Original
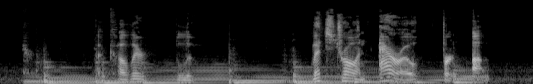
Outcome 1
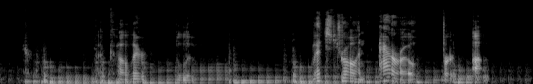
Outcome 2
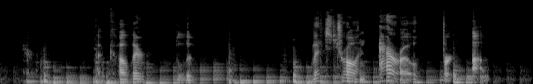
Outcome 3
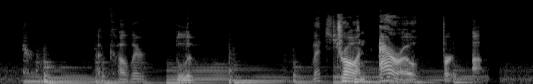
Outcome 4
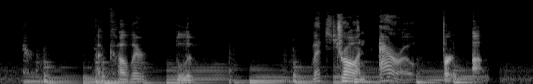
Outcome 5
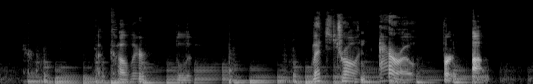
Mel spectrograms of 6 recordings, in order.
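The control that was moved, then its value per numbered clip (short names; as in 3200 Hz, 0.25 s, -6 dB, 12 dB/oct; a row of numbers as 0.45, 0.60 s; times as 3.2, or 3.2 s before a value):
tremolo, rate: 12, 7.5, 0.6, 1.2, 3.6 Hz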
